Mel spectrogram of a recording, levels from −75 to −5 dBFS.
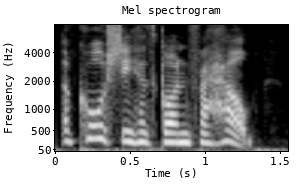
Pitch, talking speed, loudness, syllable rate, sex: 230 Hz, 270 wpm, -16 LUFS, 6.4 syllables/s, female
